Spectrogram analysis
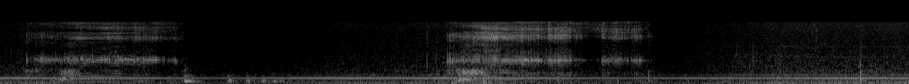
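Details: Hospital snoring: two rough, buzzing snores about four seconds apart during sleep, over a constant electrical hum.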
